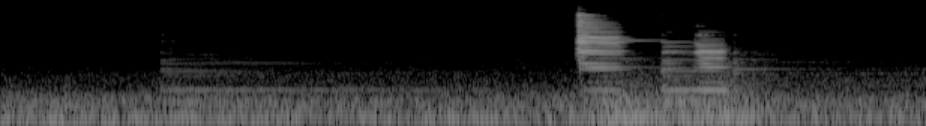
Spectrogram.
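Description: The G string of an electric bass plucked softly while it is tuned as the reference note: a faint ringing note about a second in, then a sharper pluck near four seconds and another just after, each dying away.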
